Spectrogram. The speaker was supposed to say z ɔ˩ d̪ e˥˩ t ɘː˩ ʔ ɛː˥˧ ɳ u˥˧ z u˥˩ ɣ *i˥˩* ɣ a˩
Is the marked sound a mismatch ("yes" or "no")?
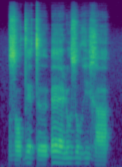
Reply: no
